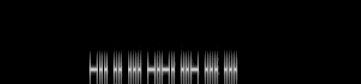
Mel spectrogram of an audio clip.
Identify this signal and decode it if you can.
Morse code, heard as a keyed tone, about 49 wpm, 700 Hz. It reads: DISCUSS
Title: ED Suffix - Top 100 Words with Base Words 50wpm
